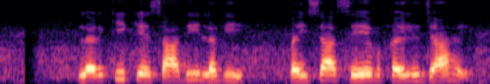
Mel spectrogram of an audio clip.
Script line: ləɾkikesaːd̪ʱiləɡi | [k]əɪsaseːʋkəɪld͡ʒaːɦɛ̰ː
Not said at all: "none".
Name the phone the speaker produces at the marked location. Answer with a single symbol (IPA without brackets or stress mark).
p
